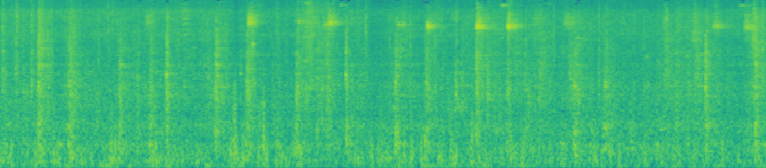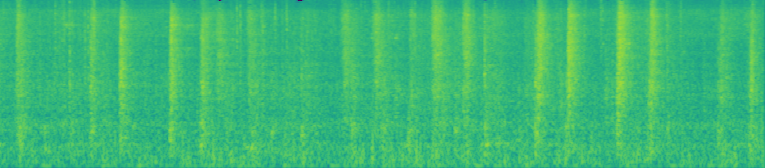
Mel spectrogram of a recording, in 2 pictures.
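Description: A railroad train rolling along the track: a steady rumble from the cars, with frequent irregular clicks and clacks from the wheels.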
